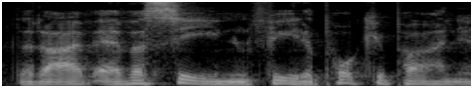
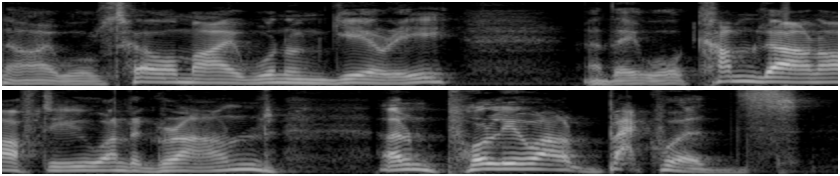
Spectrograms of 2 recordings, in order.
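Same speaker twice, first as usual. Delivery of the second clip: higher, louder, slowing menace; rising threat; 7 semitones higher, 6 dB louder than usual. A narrator's reading. Ham threatens porcupine: rising menace.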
